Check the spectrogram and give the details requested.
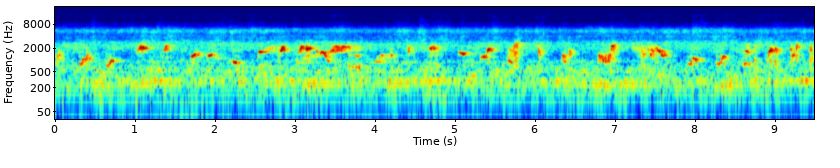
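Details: Young captive female straw-headed bulbul, four months old, from Yogyakarta, offspring of wild parents, chattering in the riwik style: quick irregular chirps and short slurred notes about every half second, with constant background hiss.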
